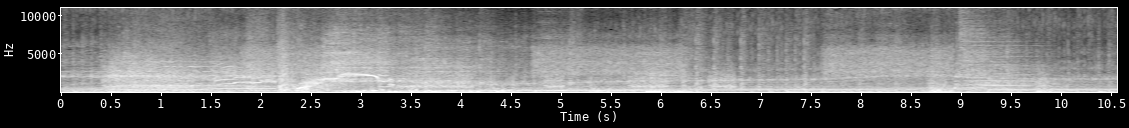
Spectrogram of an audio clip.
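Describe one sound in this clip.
A kart engine whines, rising in pitch as it speeds up.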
